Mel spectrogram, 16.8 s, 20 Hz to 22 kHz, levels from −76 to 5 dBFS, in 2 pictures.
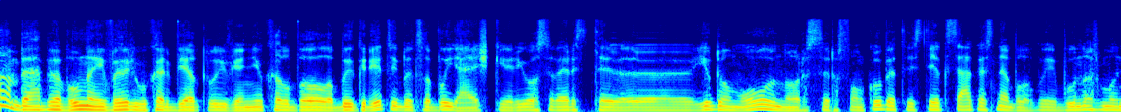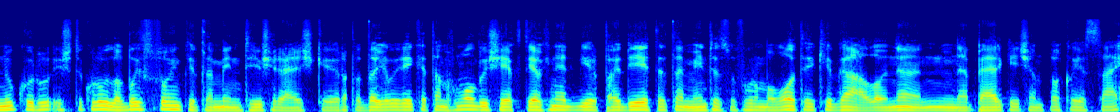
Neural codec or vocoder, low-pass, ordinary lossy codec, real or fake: codec, 16 kHz in and 24 kHz out, 0.6 kbps, FocalCodec, streaming, 4096 codes; 10.8 kHz; Opus, 64 kbps; fake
